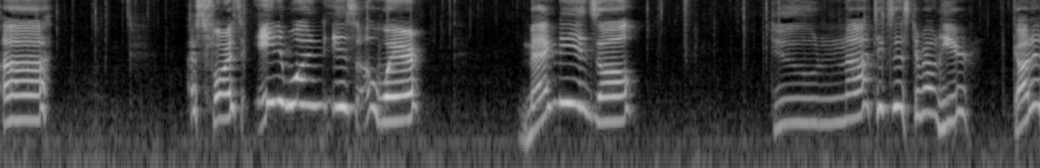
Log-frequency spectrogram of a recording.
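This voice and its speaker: A high-pitched, put-on character voice delivers the lines. The pace is very slow, with long, frequent pauses. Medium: actual play. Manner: hesitant, filler-heavy.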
